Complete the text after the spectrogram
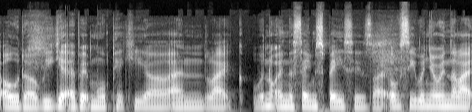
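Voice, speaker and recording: Someone talks at a fairly quick pace in a London accent. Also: woman. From London, England. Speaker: comedian. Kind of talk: casual chat. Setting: podcast interview.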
